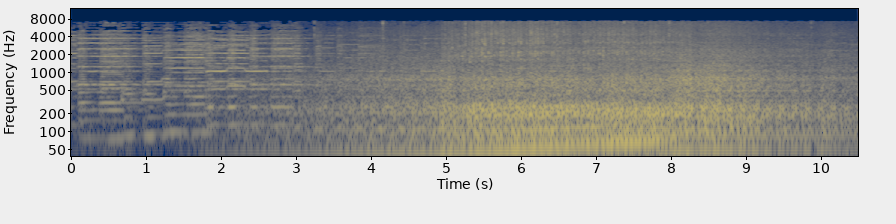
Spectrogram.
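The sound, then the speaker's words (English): A large train engine with 12-inch bore and 11-inch stroke runs with a steady, throbbing low drone full of tonal harmonics, then swells after a few seconds into a louder, rougher mechanical roar that continues to the end, with no voices. “So how big are the engines in capacity?”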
